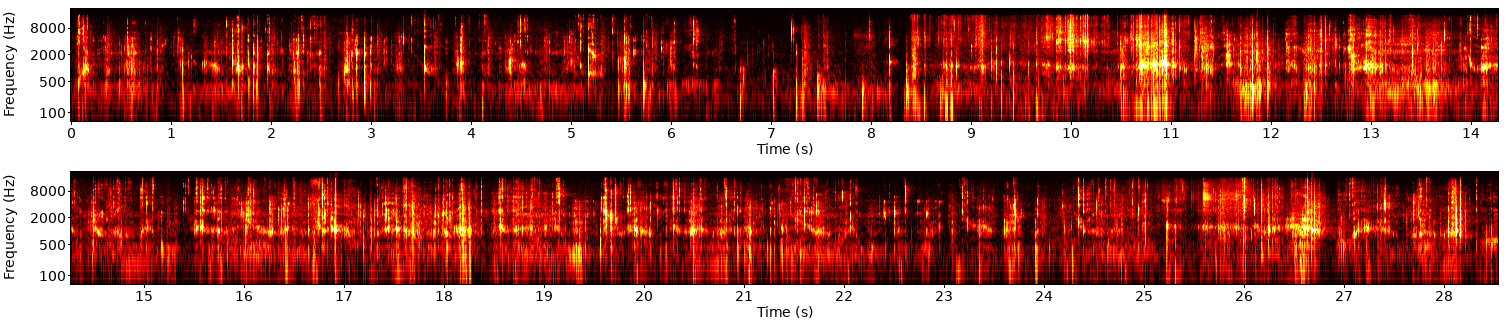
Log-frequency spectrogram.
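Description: Close-miked chewing and crunching of candy: an irregular run of crisp crunches and wet chewing clicks, heavier from about ten seconds in.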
